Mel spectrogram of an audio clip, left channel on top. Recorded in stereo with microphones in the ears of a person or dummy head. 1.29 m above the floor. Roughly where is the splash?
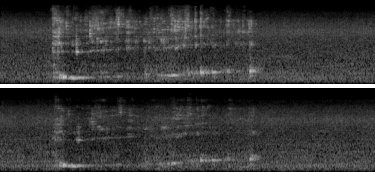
Left.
